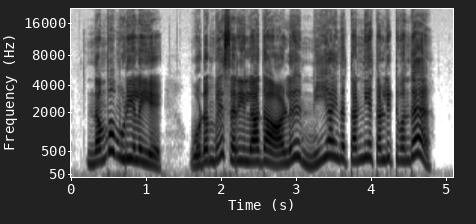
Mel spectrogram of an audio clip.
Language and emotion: Tamil, surprised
